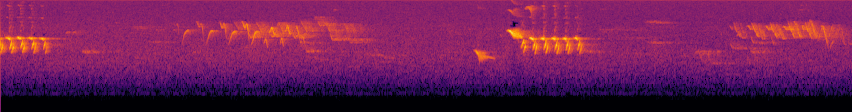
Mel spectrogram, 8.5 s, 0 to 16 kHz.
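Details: Eastern towhee at Rondeau Park in June 2013, singing a short introductory note followed by a bright, rapid trill, repeated twice; softer twittering of other birds fills the gaps.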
